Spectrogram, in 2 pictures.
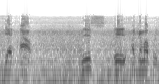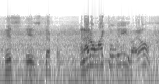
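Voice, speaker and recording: A man with a New York accent, high-pitched and lively in intonation, at a fairly slow pace with long, frequent pauses over noticeable background noise. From New York City, Queens. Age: 60s. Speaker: storm victim. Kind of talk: street interview.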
